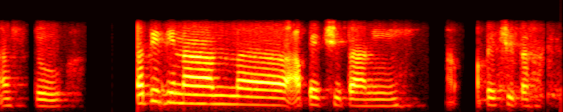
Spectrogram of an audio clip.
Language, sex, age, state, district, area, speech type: Sanskrit, female, 30-45, Karnataka, Shimoga, urban, conversation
